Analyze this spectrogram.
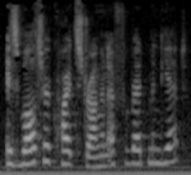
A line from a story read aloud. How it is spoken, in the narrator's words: queried Miss Cornelia anxiously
